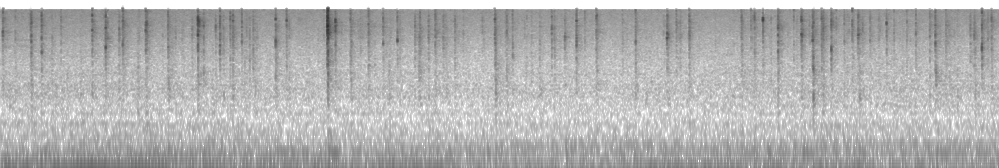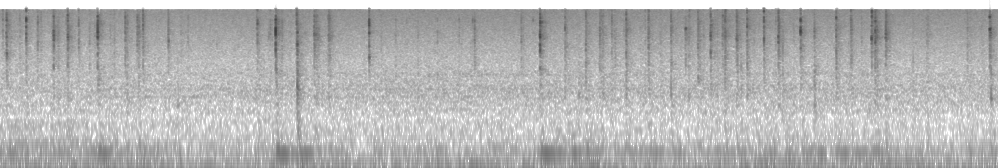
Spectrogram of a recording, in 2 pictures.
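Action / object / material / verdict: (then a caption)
tap / laptop keyboard with plastic keys in an aluminium body / plastic / none. Fingertips of both hands type fast on a silver aluminium laptop keyboard with black plastic keys. A rapid, steady stream of light, bright plastic clicks and taps is heard over a constant low hum.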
